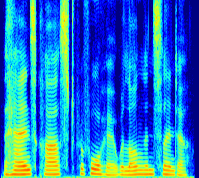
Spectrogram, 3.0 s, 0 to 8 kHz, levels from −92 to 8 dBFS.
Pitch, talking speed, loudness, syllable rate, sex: 180 Hz, 180 wpm, -17 LUFS, 5.1 syllables/s, female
